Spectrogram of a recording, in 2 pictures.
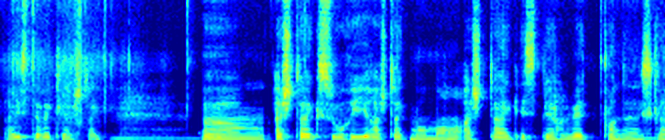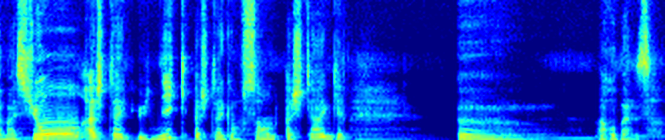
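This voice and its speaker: A woman's voice: on the low side, takes it slowly, dark tone, a little hiss or hum. A woman chatting casually to her viewers as she unboxes craft items, hesitating often with filler sounds. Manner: chatty, addresses the viewer directly. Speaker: craft vlogger.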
